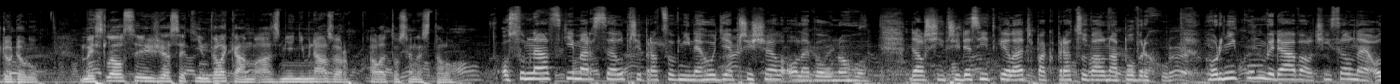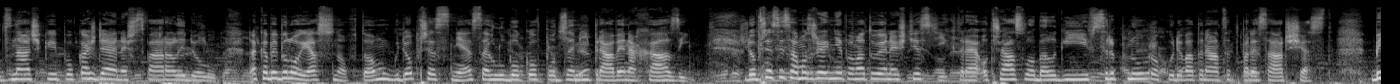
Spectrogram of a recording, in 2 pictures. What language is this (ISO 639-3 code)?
ces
